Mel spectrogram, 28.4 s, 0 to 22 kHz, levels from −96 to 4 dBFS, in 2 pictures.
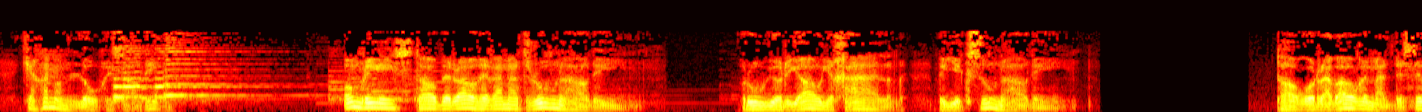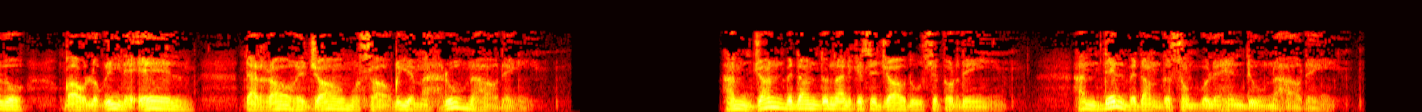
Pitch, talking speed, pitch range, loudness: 95 Hz, 110 wpm, 75-120 Hz, -18 LUFS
